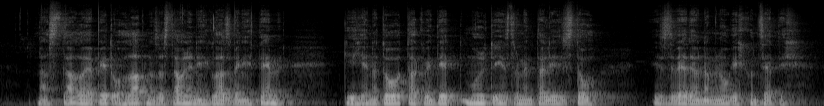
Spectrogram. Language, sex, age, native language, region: Slovenian, male, 60+, Slovenian, Posavska region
